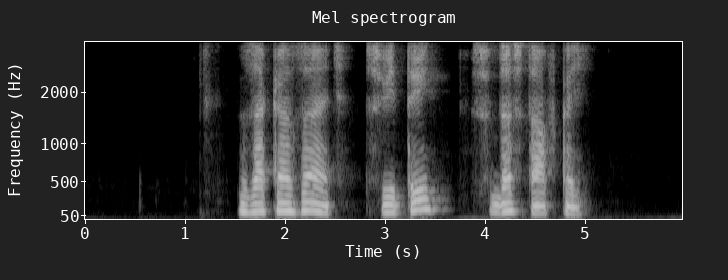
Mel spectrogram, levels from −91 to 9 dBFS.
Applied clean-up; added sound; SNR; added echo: neural mask model DeepFilterNet 3.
